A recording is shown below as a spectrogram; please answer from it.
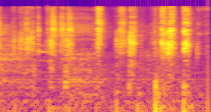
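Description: Pen writing on a sheet of paper: a run of short, irregular scratching strokes as letters are drawn.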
